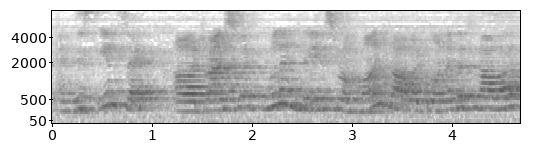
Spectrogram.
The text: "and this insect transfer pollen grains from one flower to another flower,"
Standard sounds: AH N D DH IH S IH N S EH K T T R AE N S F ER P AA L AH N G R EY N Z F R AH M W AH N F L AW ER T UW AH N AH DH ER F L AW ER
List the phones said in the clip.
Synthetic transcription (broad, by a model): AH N D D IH S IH N S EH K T T R AE N S F ER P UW L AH N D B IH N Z F R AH M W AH N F L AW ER T UW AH N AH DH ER F L AW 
